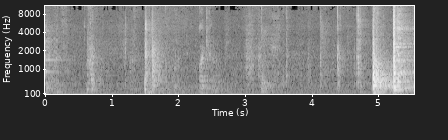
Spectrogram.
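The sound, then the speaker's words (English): A heavy chair scrapes and thumps as it is shifted, ending with two loud knocks as it is set down, while a person speaks briefly in the background. “I guess, Can you hear the chair?”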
